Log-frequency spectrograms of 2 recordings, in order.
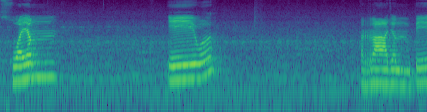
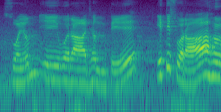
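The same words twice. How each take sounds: First: Slow dictation. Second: Slow Sanskrit recitation. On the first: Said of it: "मैं लिख रहा हूं, आप लोग देखिएगा". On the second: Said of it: "परिभाषा बताता हूँ". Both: Shown as a demonstration.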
